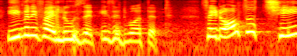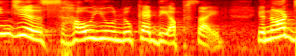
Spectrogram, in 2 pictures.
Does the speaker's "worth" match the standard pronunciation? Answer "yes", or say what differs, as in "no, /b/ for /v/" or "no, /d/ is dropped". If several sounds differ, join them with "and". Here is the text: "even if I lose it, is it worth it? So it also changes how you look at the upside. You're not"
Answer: no, /t/ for /θ/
